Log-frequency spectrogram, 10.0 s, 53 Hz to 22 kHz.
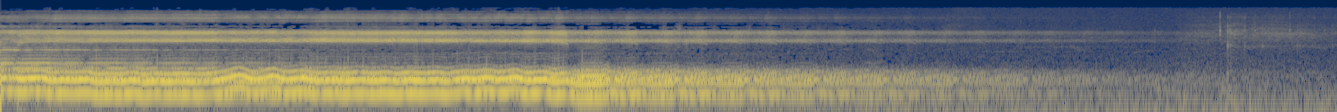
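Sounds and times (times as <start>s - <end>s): melodic recitation over microphone: 0.0s - 8.8s.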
